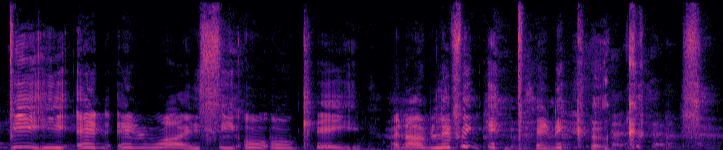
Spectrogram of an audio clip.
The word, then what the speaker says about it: Penicuik: But it's spelled a different way. It's Pennycook. And I'm living in Penicuik. But it's Penicuik, Penicuik.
